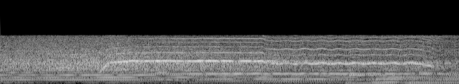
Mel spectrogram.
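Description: A large crowd shouts the name Jesus and cheers together, loud, while one voice holds a long, high sustained yell over the roar for several seconds.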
